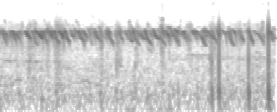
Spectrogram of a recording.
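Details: Several young francolin chicks peeping together, rapid high-pitched downslurred cheeps in an unbroken busy chorus, with occasional sharp clicks toward the end.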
